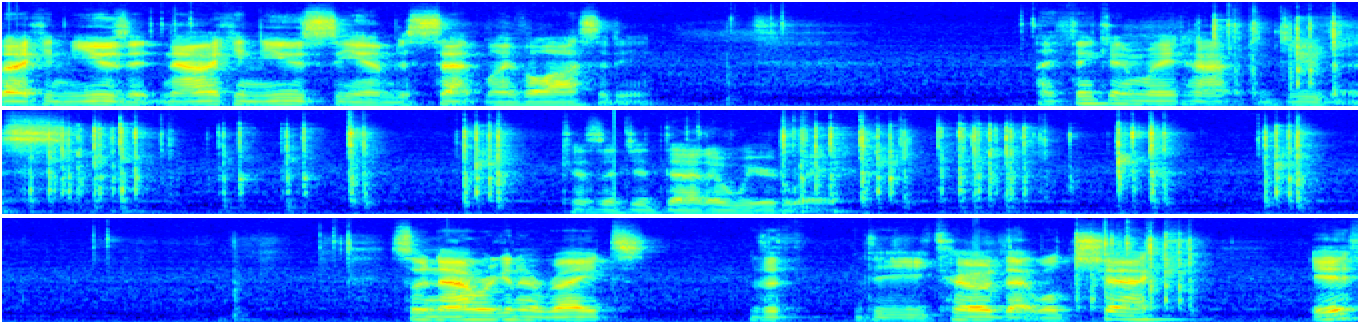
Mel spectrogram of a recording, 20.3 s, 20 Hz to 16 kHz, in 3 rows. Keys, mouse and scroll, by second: 0.8 click, 3.8 click, 5.1 click, 6.0 Left, 6.2-7.9 typing, 8.2 Down, 8.6 Return, 9.2 shift+0, 10.2 click, 10.7-13.2 typing, 10.9 Left, 12.4 Up, 12.6 Return, 14.0 click, 15.2-19.0 drag, 18.7-20.3 typing.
